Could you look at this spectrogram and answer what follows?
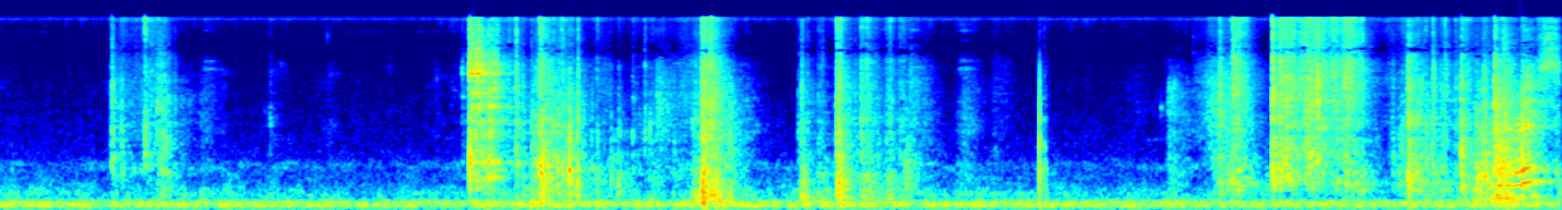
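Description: Food is stirred in a pot with metal utensils, giving irregular clinks and scrapes that grow busier and louder partway through, close up with no talk.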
